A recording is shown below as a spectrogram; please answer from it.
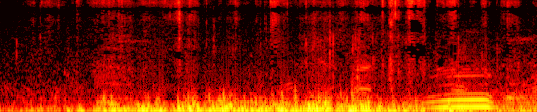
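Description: A cow lowing once, a short moo about three seconds in, after a stretch of low rumbling noise.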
